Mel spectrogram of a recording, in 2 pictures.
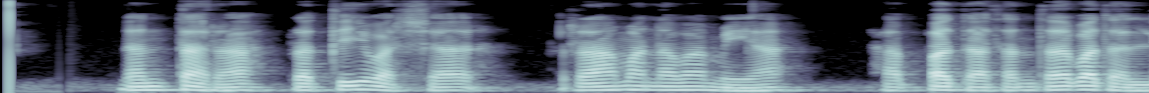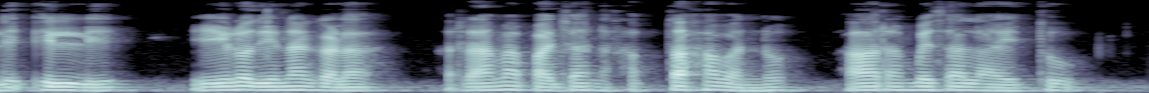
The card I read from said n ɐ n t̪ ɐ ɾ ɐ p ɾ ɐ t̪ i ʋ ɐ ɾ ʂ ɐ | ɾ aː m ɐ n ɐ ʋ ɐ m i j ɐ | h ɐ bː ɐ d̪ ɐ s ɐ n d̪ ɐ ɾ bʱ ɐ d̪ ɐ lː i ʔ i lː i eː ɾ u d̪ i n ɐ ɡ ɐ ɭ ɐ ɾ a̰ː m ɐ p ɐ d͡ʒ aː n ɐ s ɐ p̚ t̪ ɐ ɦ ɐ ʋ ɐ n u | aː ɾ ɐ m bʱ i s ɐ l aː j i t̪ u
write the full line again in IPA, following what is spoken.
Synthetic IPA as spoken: n ɐ n t̪ ɐ ɾ ɐ p ɾ ɐ t̪ i ʋ ɐ ɾ ʂ ɐ | ɾ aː m ɐ n ɐ ʋ ɐ m i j ɐ | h ɐ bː ɐ d̪ ɐ s ɐ n d̪ ɐ ɾ bʱ ɐ d̪ ɐ lː i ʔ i lː i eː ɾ u d̪ i n ɐ ɡ ɐ ɭ ɐ ɾ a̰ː m ɐ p ɐ d͡ʒ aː n ɐ s ɐ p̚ t̪ ɐ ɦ ɐ ʋ ɐ nː u | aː ɾ ɐ m bʱ i s ɐ l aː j i t̪ u

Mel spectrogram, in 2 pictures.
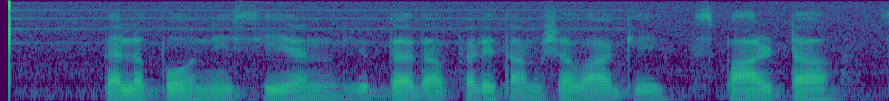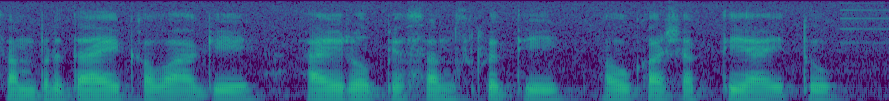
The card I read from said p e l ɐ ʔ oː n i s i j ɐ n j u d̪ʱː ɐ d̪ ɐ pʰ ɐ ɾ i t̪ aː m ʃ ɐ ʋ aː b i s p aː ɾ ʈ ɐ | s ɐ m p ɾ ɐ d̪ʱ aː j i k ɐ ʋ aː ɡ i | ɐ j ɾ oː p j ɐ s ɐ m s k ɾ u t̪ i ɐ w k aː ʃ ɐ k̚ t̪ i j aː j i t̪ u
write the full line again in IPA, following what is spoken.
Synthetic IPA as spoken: p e l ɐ p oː n i s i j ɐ n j u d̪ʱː ɐ d̪ ɐ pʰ ɐ ɾ i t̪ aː m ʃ ɐ ʋ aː ɡ i s p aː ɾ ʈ ɐ | s ɐ m p ɾ ɐ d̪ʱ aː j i k ɐ ʋ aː ɡ i | ɐ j ɾ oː p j ɐ s ɐ m s k ɾ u t̪ i ɐ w k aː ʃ ɐ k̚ t̪ i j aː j i t̪ u

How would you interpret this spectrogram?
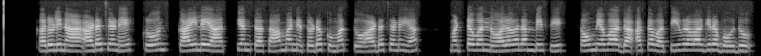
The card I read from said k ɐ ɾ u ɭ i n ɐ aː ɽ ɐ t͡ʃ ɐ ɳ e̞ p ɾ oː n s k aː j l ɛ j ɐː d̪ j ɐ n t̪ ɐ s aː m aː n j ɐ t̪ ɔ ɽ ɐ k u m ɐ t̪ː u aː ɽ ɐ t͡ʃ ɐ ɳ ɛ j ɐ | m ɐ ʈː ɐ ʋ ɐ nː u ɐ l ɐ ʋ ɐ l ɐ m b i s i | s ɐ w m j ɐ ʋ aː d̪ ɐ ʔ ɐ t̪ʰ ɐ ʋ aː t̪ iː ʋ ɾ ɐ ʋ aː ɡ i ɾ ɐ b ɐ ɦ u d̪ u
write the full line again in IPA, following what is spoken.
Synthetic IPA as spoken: k ɐ ɾ u ɭ i n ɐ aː ɽ ɐ t͡ʃ ɐ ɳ e̞ k ɾ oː n s k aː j l ɛ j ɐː t̪ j ɐ n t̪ ɐ s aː m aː n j ɐ t̪ ɔ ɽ ɐ k u m ɐ t̪ː u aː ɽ ɐ t͡ʃ ɐ ɳ ɛ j ɐ | m ɐ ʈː ɐ ʋ ɐ nː u ɐ l ɐ ʋ ɐ l ɐ m b i s i | s ɐ w m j ɐ ʋ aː d̪ ɐ ʔ ɐ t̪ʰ ɐ ʋ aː t̪ iː ʋ ɾ ɐ ʋ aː ɡ i ɾ ɐ b ɐ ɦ u d̪ u

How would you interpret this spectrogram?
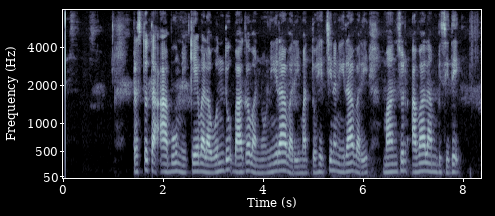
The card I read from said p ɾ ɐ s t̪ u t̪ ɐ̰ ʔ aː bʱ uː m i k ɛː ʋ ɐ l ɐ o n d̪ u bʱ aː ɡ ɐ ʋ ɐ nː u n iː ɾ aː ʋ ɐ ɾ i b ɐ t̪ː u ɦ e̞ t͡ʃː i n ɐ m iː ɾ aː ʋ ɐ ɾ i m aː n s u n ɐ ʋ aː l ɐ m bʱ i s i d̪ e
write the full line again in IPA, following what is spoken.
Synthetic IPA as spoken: p ɾ ɐ s t̪ u t̪ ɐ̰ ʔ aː bʱ uː m i k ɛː ʋ ɐ l ɐ o n d̪ u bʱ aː ɡ ɐ ʋ ɐ nː u n iː ɾ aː ʋ ɐ ɾ i m ɐ t̪ː u ɦ e̞ t͡ʃː i n ɐ n iː ɾ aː ʋ ɐ ɾ i m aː n s u n ɐ ʋ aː l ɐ m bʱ i s i d̪ e

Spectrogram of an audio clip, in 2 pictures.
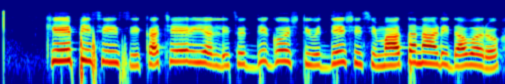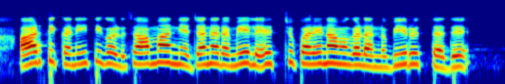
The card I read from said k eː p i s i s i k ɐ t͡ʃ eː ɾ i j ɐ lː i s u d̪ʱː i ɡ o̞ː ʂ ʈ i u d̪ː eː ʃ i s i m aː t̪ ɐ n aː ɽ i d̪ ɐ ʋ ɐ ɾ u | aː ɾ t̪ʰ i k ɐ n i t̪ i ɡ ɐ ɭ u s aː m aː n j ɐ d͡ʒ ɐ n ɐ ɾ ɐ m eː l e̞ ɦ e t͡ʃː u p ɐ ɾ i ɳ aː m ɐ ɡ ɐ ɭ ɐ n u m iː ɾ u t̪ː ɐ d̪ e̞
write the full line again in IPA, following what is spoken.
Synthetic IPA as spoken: k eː p i s i s i k ɐ t͡ʃ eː ɾ i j ɐ lː i s u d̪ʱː i ɡ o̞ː ʂ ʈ i u d̪ː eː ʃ i s i m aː t̪ ɐ n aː ɽ i d̪ ɐ ʋ ɐ ɾ u | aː ɾ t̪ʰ i k ɐ n iː t̪ i ɡ ɐ ɭ u s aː m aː n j ɐ d͡ʒ ɐ n ɐ ɾ ɐ m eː l e̞ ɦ e t͡ʃː u p ɐ ɾ i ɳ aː m ɐ ɡ ɐ ɭ ɐ nː u b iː ɾ u t̪ː ɐ d̪ e̞

